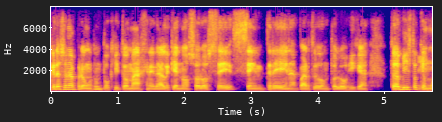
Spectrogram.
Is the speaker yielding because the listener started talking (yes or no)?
no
